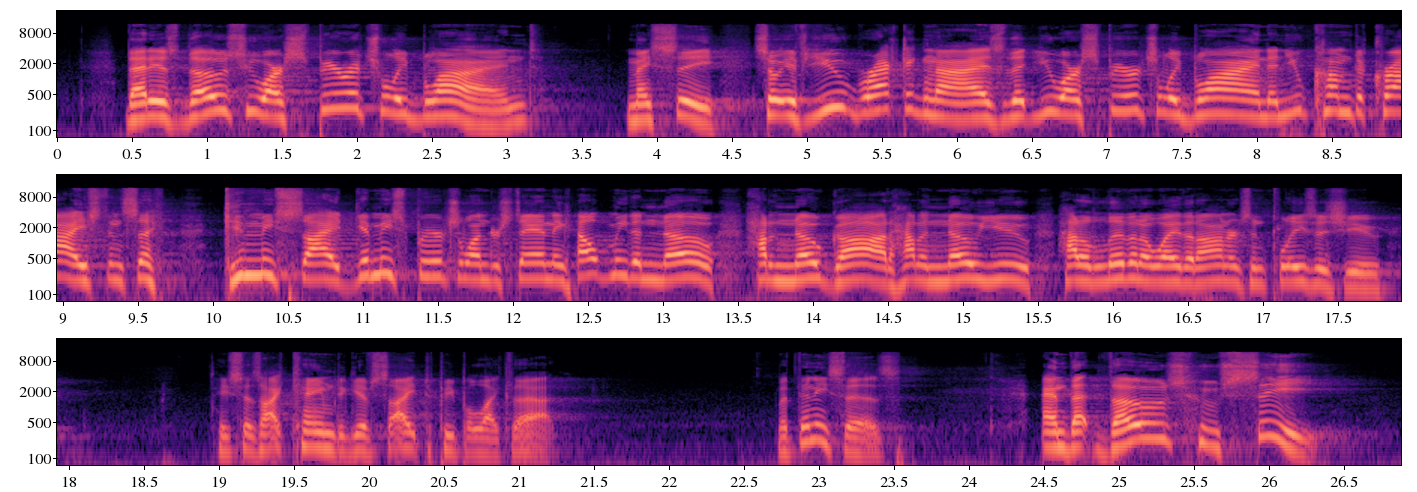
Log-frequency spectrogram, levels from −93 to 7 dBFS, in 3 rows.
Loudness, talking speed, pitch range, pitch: -18 LUFS, 165 wpm, 165-225 Hz, 195 Hz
